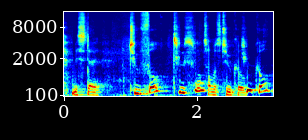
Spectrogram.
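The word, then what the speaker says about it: Tuchel: two full toothless thomas too cool that's how you pronounce it like a toucan yeah exactly chelsea beating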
